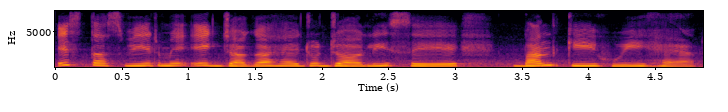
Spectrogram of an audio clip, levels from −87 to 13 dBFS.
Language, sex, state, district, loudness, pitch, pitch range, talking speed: Hindi, female, Uttar Pradesh, Lalitpur, -14 LUFS, 255 Hz, 235-275 Hz, 160 wpm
